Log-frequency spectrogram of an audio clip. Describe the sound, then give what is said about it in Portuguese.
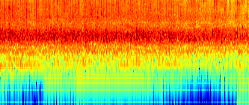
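A church audience applauds during a Portuguese-language sermon: many hands clap in a dense, steady wash of sound that holds at an even level for a few seconds, with a faint low sustained tone beneath it. “Esse você dava um aplauso nessa, porque ficou bonito.”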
